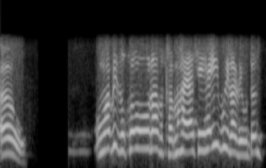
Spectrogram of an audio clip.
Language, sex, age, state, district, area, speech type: Bodo, female, 60+, Assam, Udalguri, rural, conversation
